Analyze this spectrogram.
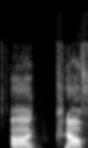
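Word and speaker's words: Knauf: Sydney for the Invictus Games, Jason, is it Knopf? Is that how you pronounce his name? Knopf, yeah.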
